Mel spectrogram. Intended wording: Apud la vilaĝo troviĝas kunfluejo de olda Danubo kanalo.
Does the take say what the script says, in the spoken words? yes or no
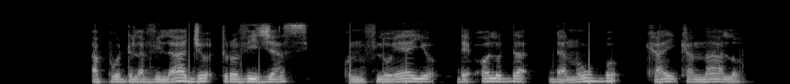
no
